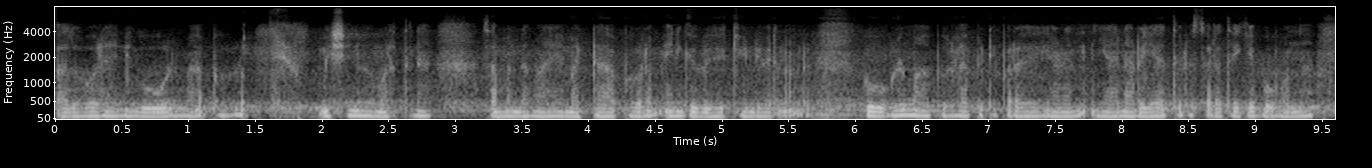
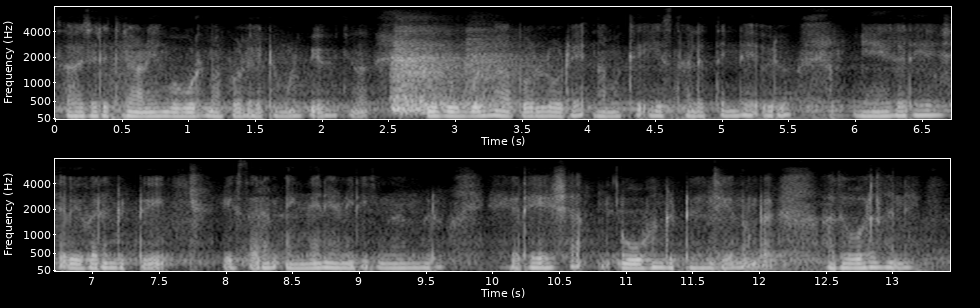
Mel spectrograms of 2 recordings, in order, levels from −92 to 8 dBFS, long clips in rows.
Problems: background sounds at intervals, low volume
